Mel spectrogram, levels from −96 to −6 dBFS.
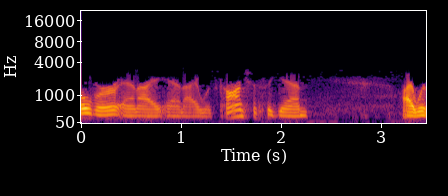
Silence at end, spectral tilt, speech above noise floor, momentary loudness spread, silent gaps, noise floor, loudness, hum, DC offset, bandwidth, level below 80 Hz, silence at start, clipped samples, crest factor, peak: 0 s; -1.5 dB/octave; 25 dB; 11 LU; none; -56 dBFS; -30 LUFS; none; under 0.1%; 2.9 kHz; -72 dBFS; 0 s; under 0.1%; 20 dB; -8 dBFS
